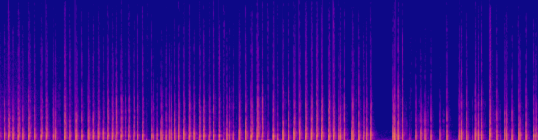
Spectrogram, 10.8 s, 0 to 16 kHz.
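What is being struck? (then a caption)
Small cardboard box tapped with battery tips. Fingertips fitted with AA battery tips rapidly tap the red side of a small, hollow cardboard product box. About 81 quick, dry, hollow knocks land in a fast, steady patter, centered in the low-mids with very short decay. The patter pauses briefly near the 7.5-second mark before resuming.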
